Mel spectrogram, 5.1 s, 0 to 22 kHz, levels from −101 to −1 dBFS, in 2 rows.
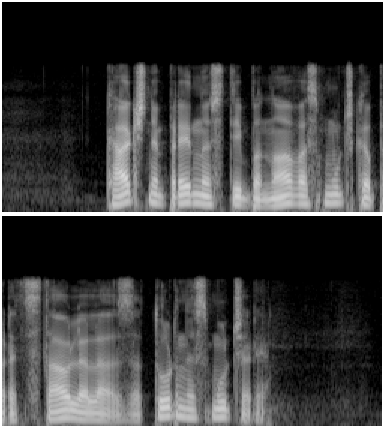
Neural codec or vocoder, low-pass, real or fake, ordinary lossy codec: none; 7.2 kHz; real; Opus, 64 kbps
